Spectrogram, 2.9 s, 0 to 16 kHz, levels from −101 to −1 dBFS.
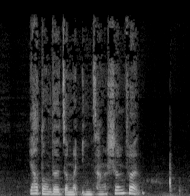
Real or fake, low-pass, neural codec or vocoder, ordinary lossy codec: real; 14.4 kHz; none; MP3, 96 kbps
